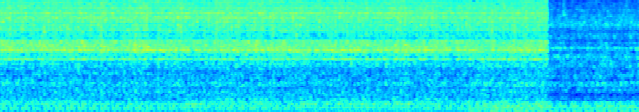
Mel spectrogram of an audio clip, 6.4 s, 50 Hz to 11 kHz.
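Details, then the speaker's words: 1998 GMC K2500 V8 after exhaust repair with ball-and-socket header joints and spark plugs refitted: steady, low idle with an even, loping beat and no puffing or ticking near the manifold; normal idle. "and then yeah we're going to start it up and hopefully it don't sound like a 54 Triton like it's going to blow up so we shall see"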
